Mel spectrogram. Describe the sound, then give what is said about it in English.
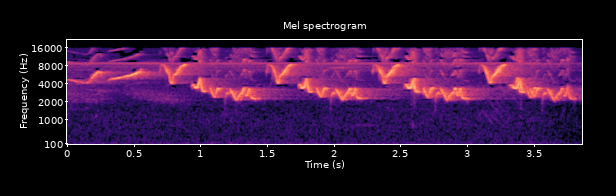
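Two birds, a juvenile and its parent, sing a clear duet in a Costa Rican forest, the juvenile having learned to take turns. They rapidly trade turns: sharp upswept whistles alternate with lower descending trilled phrases, about four exchanges in a steady back-and-forth rhythm with no talking. “Again, for reference, here's the improved version when the bird had learned to take turns.”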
